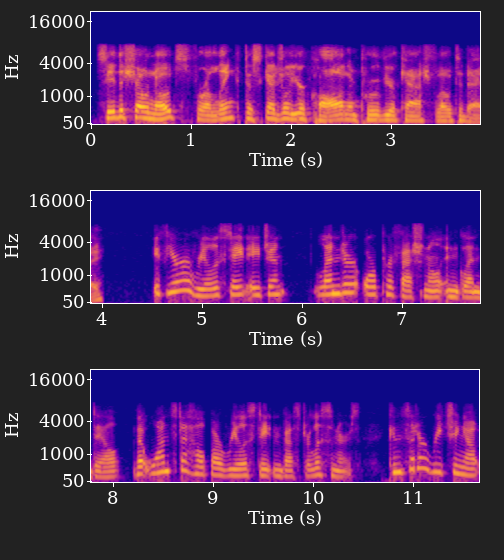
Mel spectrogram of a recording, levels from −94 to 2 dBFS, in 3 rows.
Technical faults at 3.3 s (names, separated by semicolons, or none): channel delay (comb filtering)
